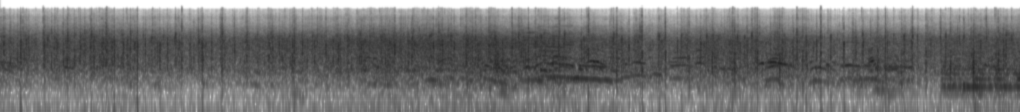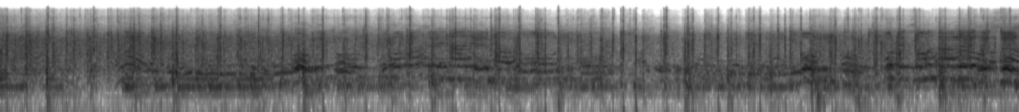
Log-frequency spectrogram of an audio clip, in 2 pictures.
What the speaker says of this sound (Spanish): Y un aplauso para ustedes.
